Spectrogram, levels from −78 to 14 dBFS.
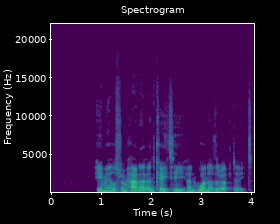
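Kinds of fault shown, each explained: Channel delay (comb filtering): one channel lags by around 20 ms, so summing to mono leaves the speech rough or slightly doubled, with evenly spaced notches from near 30 Hz showing as fixed horizontal stripes on a spectrogram.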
